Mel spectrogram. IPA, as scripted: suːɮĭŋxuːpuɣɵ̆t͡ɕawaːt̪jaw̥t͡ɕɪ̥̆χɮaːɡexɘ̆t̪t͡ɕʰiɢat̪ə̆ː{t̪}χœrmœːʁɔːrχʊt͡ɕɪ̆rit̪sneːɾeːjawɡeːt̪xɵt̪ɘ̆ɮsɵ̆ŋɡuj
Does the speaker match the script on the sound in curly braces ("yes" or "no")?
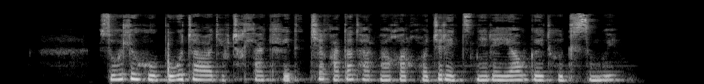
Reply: yes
